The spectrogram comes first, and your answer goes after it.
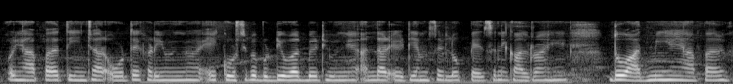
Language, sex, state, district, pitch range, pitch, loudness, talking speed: Hindi, female, Madhya Pradesh, Bhopal, 190-205 Hz, 195 Hz, -17 LUFS, 230 wpm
